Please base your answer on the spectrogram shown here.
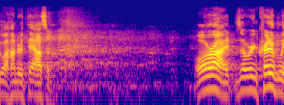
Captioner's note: laughter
